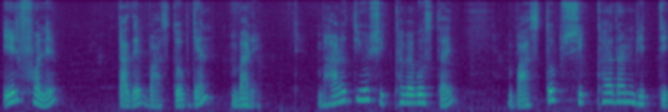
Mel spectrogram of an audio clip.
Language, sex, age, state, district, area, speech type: Bengali, male, 30-45, West Bengal, Howrah, urban, spontaneous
